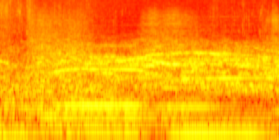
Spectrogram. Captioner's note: people cheering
